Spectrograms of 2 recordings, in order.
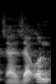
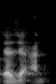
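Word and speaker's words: جزاءٌ: Karena Rasulullah bersabda dalam salah satu hadisnya terkenal, Al-hajjul mabruru laisa lahu jazaun illal jannah. Al-hajjul mabruru, haji yang mabrur itu laisa lahu jazaun, dibacanya jazaun Pak, bukan jazaan.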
